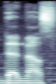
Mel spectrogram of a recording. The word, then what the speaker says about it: deadmau5: And this was just Kanye trolling, writing out the most common mispronunciation of deadmau5's name at the last part.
